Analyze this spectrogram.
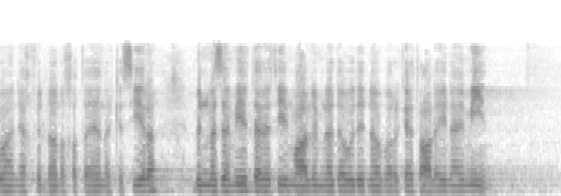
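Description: Elderly men chant together through a microphone in a large echoing hall.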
